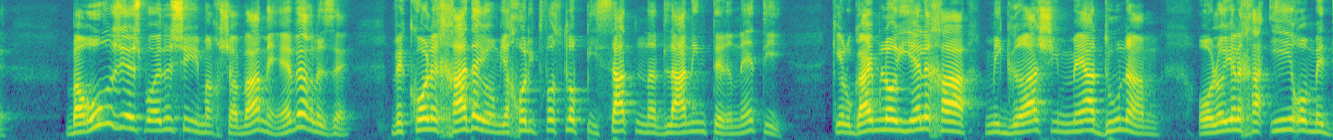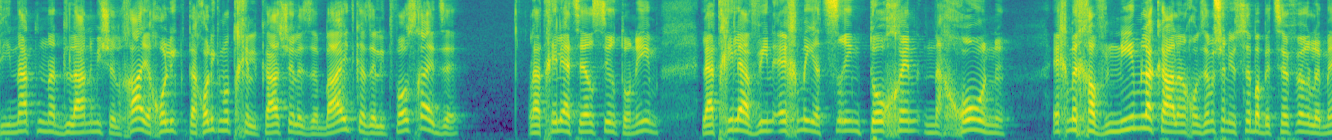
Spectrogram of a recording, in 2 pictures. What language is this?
Hebrew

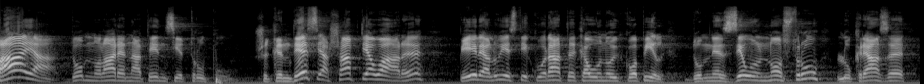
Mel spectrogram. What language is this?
Romanian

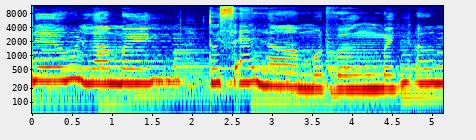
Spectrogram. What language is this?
Vietnamese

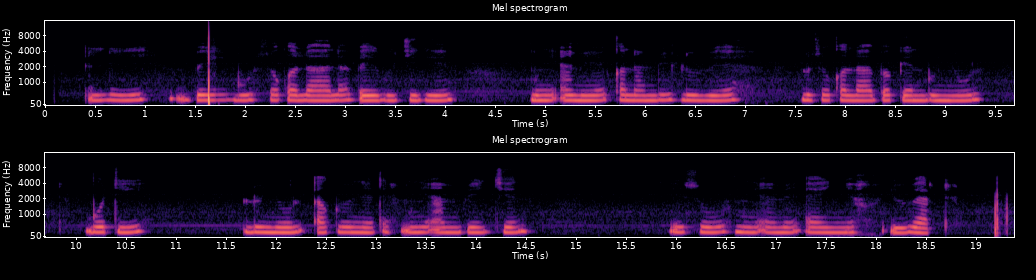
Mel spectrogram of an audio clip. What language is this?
Wolof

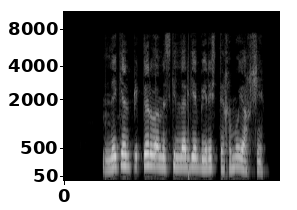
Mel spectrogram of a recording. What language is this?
Uyghur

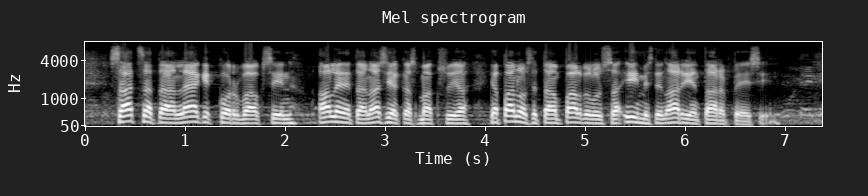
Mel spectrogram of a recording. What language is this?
Finnish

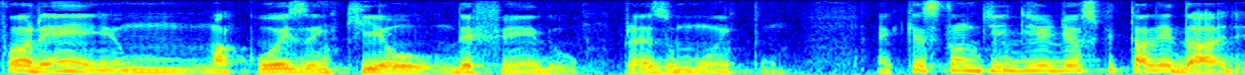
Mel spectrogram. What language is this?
Portuguese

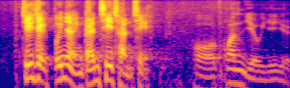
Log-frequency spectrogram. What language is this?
Cantonese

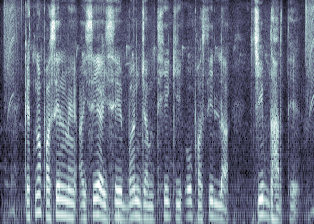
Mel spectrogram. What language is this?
Chhattisgarhi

